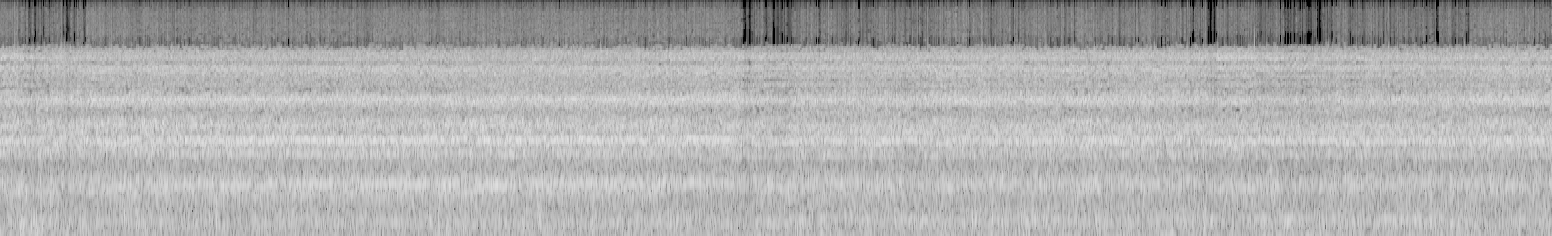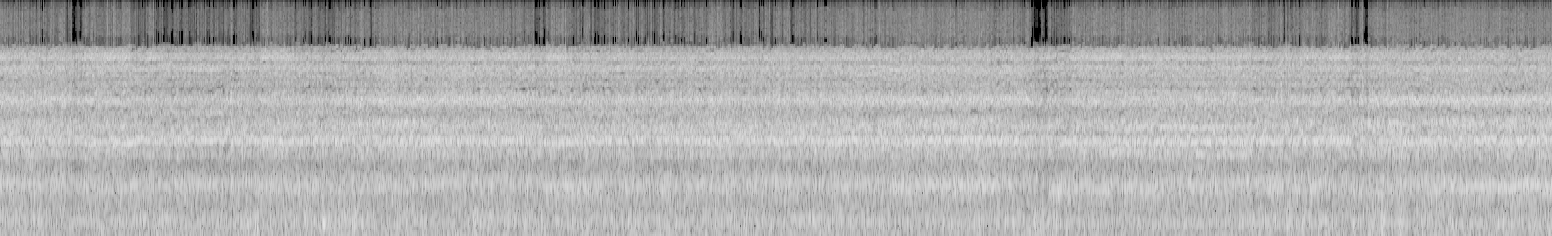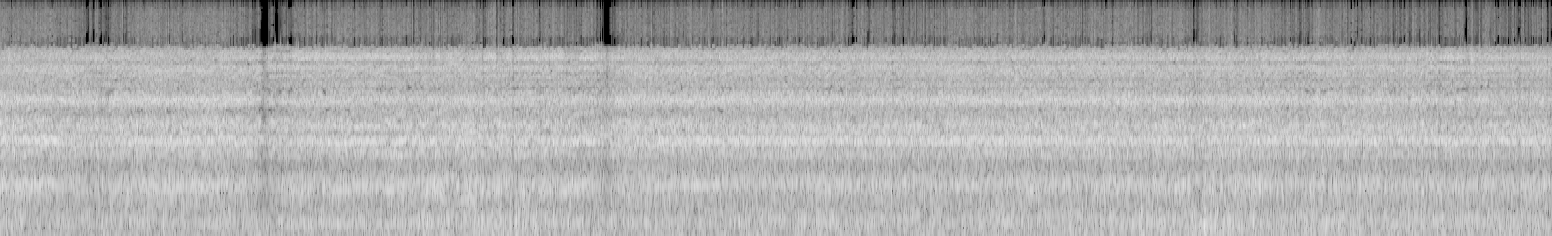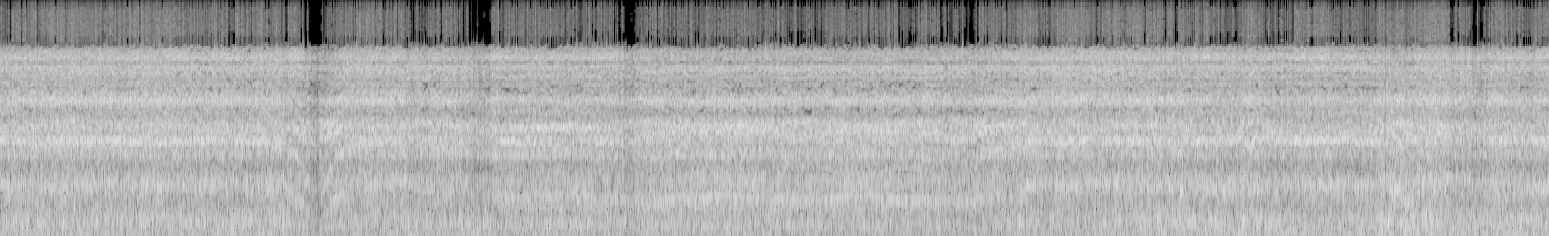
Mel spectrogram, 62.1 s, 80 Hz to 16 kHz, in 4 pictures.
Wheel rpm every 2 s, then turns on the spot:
210, 210, 210, 220, 230, 230, 230, 230, 230, 220, 230, 230, 220, 210, 220, 210, 210, 210, 220, 230, 230, 230, 230, 230, 210, 190, 160, 160, 200, 230, 240.
none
